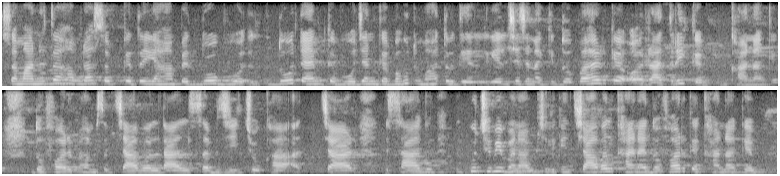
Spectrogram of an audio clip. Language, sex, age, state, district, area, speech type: Maithili, female, 30-45, Bihar, Purnia, urban, spontaneous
